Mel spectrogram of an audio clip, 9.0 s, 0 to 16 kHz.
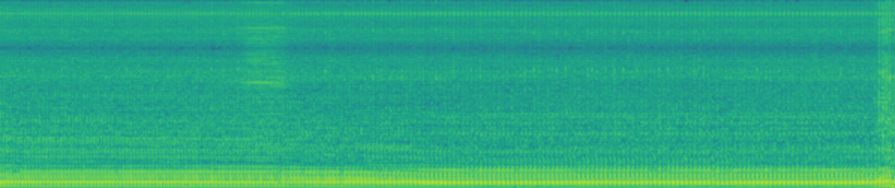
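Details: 1986 Honda TRX200SX single-cylinder quad just started after steering shaft repair, choke partly on: fast steady idle with raspy chuff, not settling; idle set too high, needs turning down.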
